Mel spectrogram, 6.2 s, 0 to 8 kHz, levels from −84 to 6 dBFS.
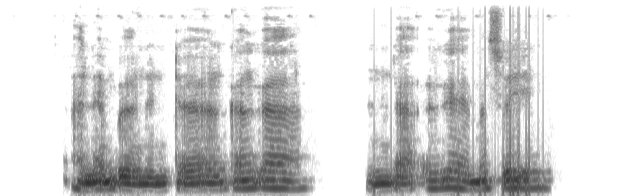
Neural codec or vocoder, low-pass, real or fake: none; 7.2 kHz; real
